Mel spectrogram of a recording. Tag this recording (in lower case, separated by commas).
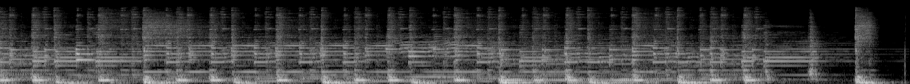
music, sound effect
